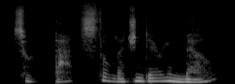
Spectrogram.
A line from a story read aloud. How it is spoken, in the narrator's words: She whispered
